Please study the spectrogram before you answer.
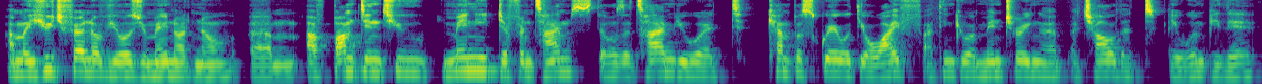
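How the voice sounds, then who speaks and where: A man's voice: on the high side, steady tone, a little fast, few pauses. A man hosting an interview, talking in an effusive, chatty and admiring way. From South Africa. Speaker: host. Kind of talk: interview conversation.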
